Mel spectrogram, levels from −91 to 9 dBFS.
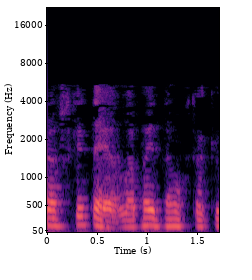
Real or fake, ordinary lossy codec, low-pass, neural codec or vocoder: real; MP3, 24 kbps; 5.4 kHz; none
